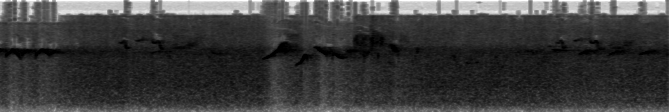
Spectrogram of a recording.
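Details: Blue-and-white flycatcher in lively full song, suited for tutoring other songbirds: high, clear whistled notes sweeping up and down in short bursts, with a louder run in the middle, over a constant loud hiss.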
